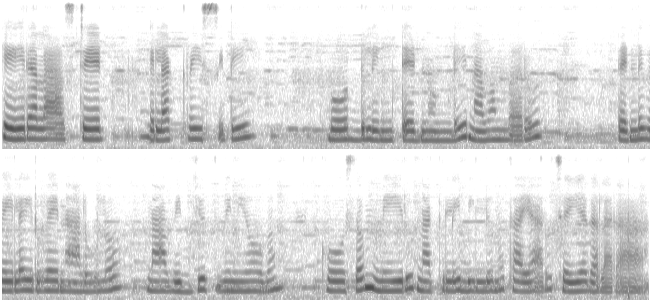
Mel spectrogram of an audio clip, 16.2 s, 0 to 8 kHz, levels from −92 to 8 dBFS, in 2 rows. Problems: constant background noise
